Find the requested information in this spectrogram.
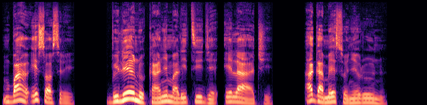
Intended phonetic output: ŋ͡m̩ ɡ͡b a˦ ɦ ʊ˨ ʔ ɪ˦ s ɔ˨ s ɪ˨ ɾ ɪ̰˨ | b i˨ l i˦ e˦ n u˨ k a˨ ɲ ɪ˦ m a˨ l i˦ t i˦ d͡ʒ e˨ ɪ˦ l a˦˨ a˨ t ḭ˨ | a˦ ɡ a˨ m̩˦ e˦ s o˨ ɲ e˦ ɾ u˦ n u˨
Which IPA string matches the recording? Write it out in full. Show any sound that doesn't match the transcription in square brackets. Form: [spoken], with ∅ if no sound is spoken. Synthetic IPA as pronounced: ŋ͡m̩ ɡ͡b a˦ ɦ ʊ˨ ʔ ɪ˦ s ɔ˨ s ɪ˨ ɾ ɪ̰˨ | b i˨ l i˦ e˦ n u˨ k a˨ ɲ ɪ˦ m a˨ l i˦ t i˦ d͡ʒ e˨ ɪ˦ l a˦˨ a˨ [t͡ʃ] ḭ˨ | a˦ ɡ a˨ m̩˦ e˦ s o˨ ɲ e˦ ɾ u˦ n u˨

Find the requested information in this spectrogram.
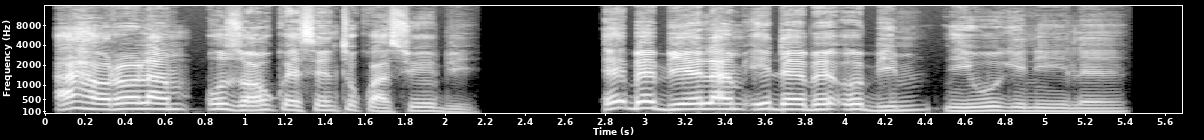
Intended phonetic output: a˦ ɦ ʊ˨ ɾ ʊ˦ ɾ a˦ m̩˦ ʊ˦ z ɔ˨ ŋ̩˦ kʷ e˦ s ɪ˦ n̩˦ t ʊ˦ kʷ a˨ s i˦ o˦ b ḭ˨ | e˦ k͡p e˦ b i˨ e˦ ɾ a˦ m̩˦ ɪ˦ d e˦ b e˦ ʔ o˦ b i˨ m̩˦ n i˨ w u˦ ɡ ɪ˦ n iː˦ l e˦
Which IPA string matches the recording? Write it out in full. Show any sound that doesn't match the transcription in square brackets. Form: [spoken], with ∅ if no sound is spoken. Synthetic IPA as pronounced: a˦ ɦ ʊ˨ ɾ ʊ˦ [l] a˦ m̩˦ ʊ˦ z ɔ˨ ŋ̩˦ kʷ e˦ s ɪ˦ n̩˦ t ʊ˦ kʷ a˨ s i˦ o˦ b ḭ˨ | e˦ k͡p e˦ b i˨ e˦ [l] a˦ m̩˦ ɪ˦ d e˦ b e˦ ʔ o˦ b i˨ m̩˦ n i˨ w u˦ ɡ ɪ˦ n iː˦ l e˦

